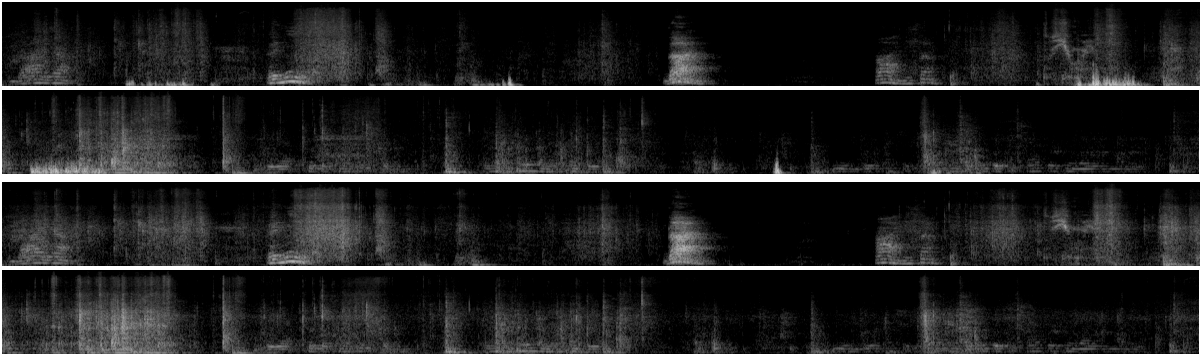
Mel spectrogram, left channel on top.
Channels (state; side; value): normal; both; correlation 0.18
